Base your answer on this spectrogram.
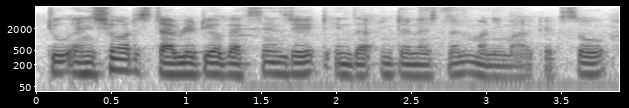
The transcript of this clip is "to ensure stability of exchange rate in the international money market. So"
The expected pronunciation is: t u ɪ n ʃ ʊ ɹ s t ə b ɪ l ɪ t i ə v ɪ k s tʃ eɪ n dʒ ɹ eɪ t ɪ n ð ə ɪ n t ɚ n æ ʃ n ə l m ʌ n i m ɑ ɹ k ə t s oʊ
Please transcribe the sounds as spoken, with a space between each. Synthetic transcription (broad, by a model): t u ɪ n ʃ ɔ ɹ s t ə b ɪ l ɪ t i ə v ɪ k s i n z ɹ eɪ t ɪ n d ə ɪ n t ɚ n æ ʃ n ə l m ʌ n i m ɑ ɹ k ə t s oʊ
